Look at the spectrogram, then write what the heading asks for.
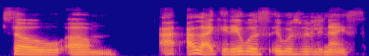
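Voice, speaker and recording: Low-voiced Puerto Rican woman in her fifties. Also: fairly even intonation, measured pace. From Puerto Rico. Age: 50s. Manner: warm storyteller with many "um"s, laughing often. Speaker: guest. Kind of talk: casual interview talk.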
